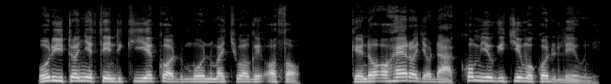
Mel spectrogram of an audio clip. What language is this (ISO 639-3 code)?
luo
